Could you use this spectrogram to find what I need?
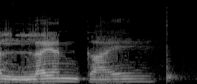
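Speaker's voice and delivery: very slow, drawn-out speech.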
